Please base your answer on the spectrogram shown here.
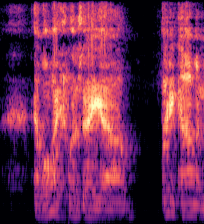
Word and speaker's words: Elois: The actual pronunciation of it is like Elois.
